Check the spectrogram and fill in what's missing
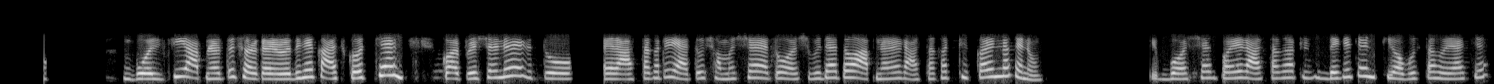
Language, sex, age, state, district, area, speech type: Bengali, female, 18-30, West Bengal, Birbhum, urban, conversation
